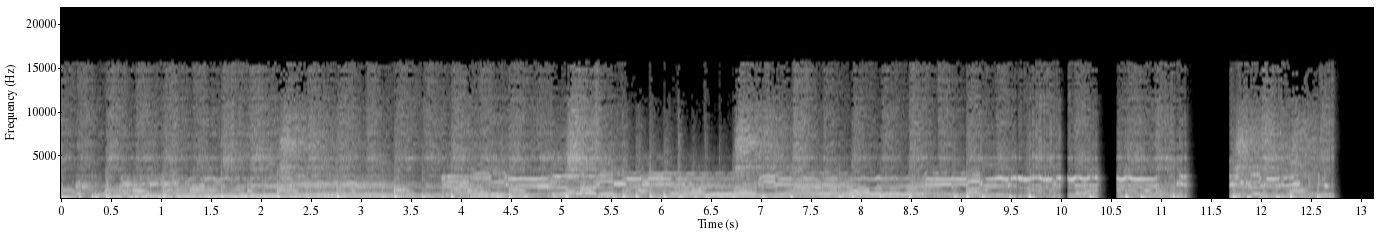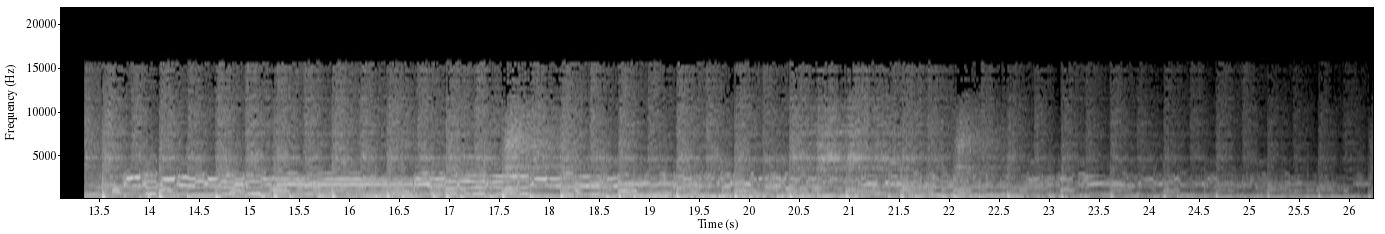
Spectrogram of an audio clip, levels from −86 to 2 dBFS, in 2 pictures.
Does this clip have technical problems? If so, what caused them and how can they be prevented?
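Yes, there are three kinds of problem.

Repeated stalls (stutter) occur at 9.55–10.36 s and 11.03–11.26 s. In the first span the sound breaks 17 times, with about 249 ms filled in and the longest hold 81 ms, so roughly 31% of that stretch is concealment. The second span has 7 shorter breaks, none over 13 ms and 68 ms in total. Packets were arriving more slowly than playback consumed them, so the jitter buffer kept running dry. Each time, the receiver stretched the last sound until more arrived, so nothing is lost but the sound drags. A larger adaptive jitter buffer and a steadier network path would prevent this.

Call audio freezes occur at 10.36–10.59 s, 11.26–11.72 s and 12.73–13.38 s. In each one the last sound is held and fades, then turns to silence for about 100 ms, 320 ms and 550 ms. The sound then resumes where it stopped, about 204 ms, 440 ms and 638 ms later than it should have. 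The likely cause is packets being held up in transit until the jitter buffer emptied. Reducing network congestion, or giving voice traffic priority, would prevent these freezes.

Jitter buffer speed-up runs from 18.01 s to 26.19 s. Over that stretch the sound plays at about 107% speed with its pitch unchanged, so it sounds hurried. Delayed audio built up in the buffer, and the receiver then trimmed many tiny pitch-period slices to recover about half a second of excess delay. Slower, gentler buffer shrinking, or avoiding the preceding delay build-up, would prevent the hurried stretch.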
